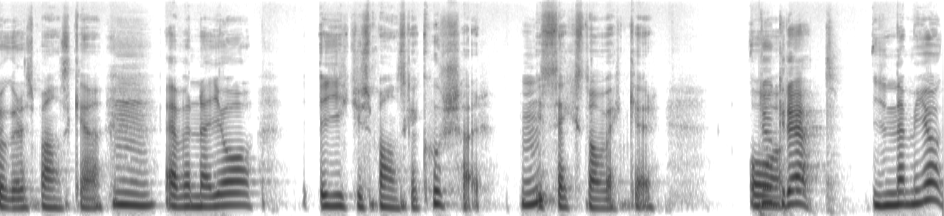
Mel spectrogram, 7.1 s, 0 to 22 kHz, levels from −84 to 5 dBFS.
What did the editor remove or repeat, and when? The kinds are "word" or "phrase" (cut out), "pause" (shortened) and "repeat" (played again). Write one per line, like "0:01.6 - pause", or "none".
none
